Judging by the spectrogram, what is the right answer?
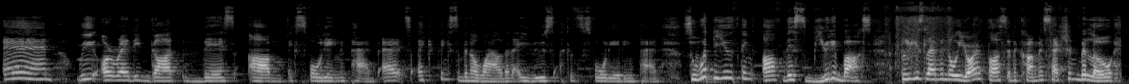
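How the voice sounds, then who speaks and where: A woman's voice: on the low side, lively intonation, brisk, few pauses, husky. A woman in her forties hosting a beauty unboxing vlog, bubbly and upbeat, reading product labels aloud from her home. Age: 40s. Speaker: beauty vlogger. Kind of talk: unboxing review. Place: home near a busy street.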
